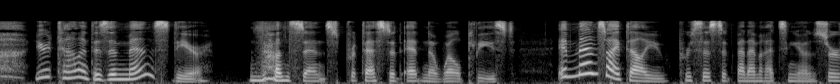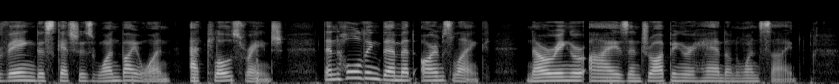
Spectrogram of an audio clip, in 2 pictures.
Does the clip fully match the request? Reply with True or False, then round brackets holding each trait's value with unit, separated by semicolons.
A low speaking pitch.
False (165 Hz)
